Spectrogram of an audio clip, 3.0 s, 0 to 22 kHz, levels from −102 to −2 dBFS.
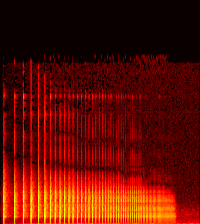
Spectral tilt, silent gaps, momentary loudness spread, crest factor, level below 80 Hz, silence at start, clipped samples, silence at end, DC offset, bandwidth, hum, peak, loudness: -2.5 dB/octave; none; 13 LU; 28 dB; -56 dBFS; 0.05 s; under 0.1%; 0.35 s; under 0.1%; 16.5 kHz; none; 0 dBFS; -26 LUFS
